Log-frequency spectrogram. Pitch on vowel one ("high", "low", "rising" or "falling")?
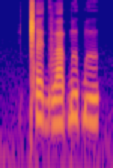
falling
